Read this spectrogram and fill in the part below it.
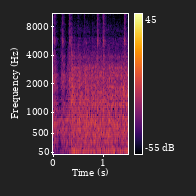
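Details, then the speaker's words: Honda SP125 BS6 motorcycle after battery replacement fixed self-start trouble, self-started and idling; quick even tick-over with a light steady patter, no misses or rattles; normal idle. "দেখুন battery পরিবর্তনের পর self start দিচ্ছি কোন সমস্যা হয় না সুন্দরভাবে"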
